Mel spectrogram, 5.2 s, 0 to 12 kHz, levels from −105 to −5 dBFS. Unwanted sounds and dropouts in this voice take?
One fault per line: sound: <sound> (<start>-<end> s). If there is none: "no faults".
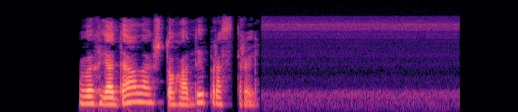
no faults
